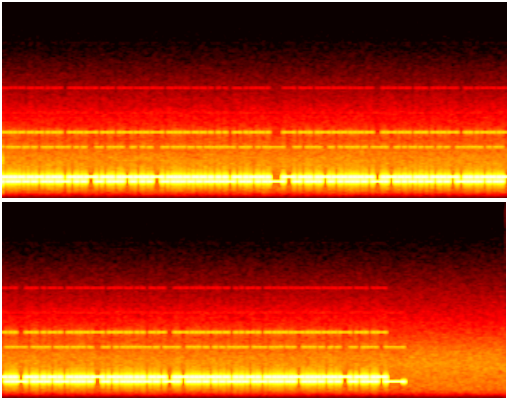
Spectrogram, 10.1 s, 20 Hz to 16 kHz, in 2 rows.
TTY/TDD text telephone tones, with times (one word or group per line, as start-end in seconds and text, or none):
0.0-0.7 …
0.8-1.3 THE
1.5-2.5 TRIP,
2.6-3.3 THE
3.5-4.3 SMELL
4.5-4.8 OF
5.0-6.1 EXHAUST
6.3-7.1 FUMES
7.3-8.3 CAUSES
8.4-8.9 THE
